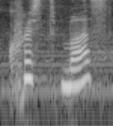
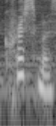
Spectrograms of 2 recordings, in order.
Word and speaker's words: Christmas: Of course, it's Christmas, but we don't pronounce the T inside of that. 그리스도의 날입니다. And instead we just say Christmas.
